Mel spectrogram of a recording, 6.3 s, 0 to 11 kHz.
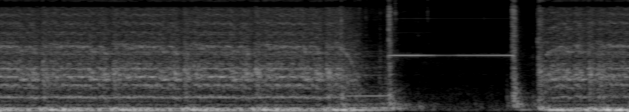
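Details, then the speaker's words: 1993 Toyota MR2 SW20 with a swapped 2GR-FE V6 on first fire-up after new spark plugs: steady starter cranking with a low churning beat that seems to want to catch but never fires. Crank, no start; owner suspects a popped fuse. "sounds like it wants to maybe try and catch yeah I think we're getting close"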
